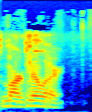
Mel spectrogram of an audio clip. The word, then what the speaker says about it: Millar: Yes, which is how Nick and I felt when we found out that Mark Millar is not the way you pronounce his name. – Yeah, it's Mark Miller.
